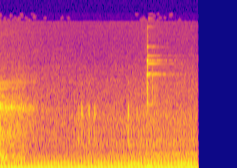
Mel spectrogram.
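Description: Near silence: faint room tone with a low hum and a few tiny faint clicks.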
